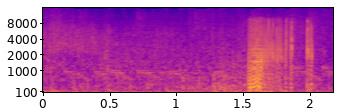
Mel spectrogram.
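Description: A loud fart sound effect about one and a half seconds in, lasting about a third of a second, over a low background film score.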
